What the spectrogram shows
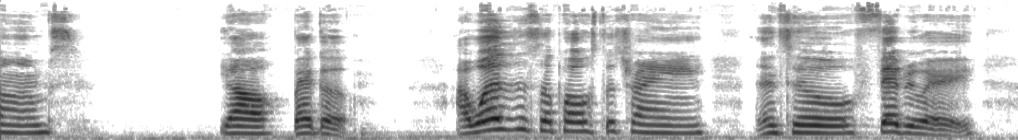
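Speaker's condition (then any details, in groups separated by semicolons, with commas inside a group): Cerebral palsy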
